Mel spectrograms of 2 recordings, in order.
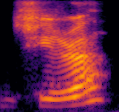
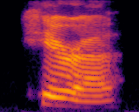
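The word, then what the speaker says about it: Jera: But it looks like the correct pronunciation is Jira. But I have heard Hera many times when doing research.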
